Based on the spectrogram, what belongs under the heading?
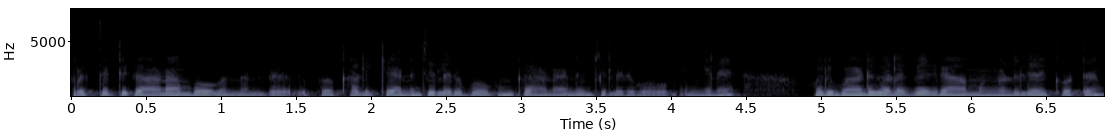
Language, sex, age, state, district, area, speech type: Malayalam, female, 18-30, Kerala, Kozhikode, urban, spontaneous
